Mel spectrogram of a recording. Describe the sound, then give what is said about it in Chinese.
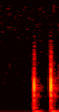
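Two sharp knocks on a door sound in quick succession after a near-silent stretch with a faint low hum. “这会儿敲门会是谁啊？”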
